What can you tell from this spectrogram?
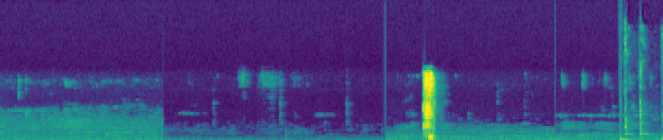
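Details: Staged comic skit about sneezing during the coronavirus period: a single sharp, explosive sneeze burst over background room noise with faint music.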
